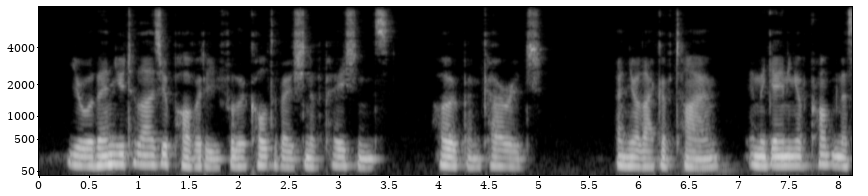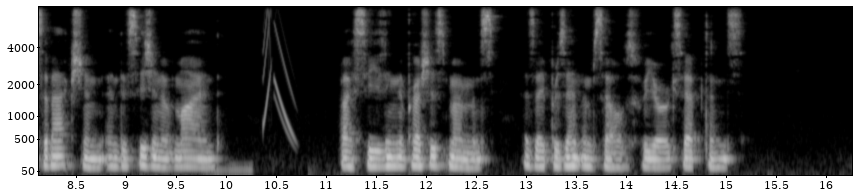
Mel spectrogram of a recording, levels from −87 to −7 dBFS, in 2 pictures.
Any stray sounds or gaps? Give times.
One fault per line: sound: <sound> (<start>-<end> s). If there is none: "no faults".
sound: chirp (10.4-10.7 s)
